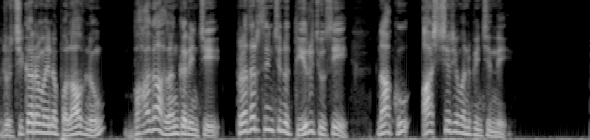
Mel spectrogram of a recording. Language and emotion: Telugu, happy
